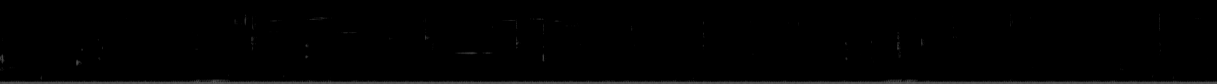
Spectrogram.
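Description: Faint chewing with scattered wet mouth clicks and smacks from people eating fried chicken with their hands, over a steady low hum.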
